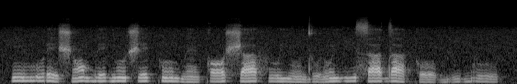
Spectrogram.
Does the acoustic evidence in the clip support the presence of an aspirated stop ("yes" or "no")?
no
